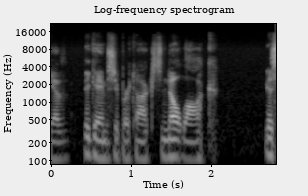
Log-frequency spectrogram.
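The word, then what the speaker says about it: Nolok: In fact, if you're wondering where NLK's name came from, it's from the main enemy of the game Super Tux, Notlock. Is spelled N-O-L-O-K.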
